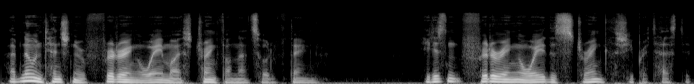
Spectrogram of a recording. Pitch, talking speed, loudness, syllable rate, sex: 105 Hz, 180 wpm, -19 LUFS, 5.6 syllables/s, male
